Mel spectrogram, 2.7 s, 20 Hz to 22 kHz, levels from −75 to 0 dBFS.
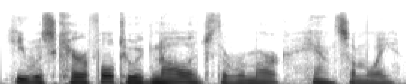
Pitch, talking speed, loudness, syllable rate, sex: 120 Hz, 175 wpm, -16 LUFS, 6.5 syllables/s, male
